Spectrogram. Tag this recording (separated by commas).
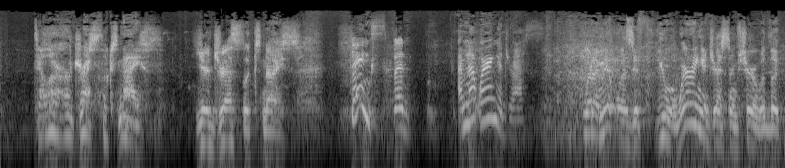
Speech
